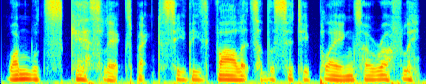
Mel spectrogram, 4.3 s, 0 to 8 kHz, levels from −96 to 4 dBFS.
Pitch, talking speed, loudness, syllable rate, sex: 105 Hz, 195 wpm, -21 LUFS, 5.4 syllables/s, male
